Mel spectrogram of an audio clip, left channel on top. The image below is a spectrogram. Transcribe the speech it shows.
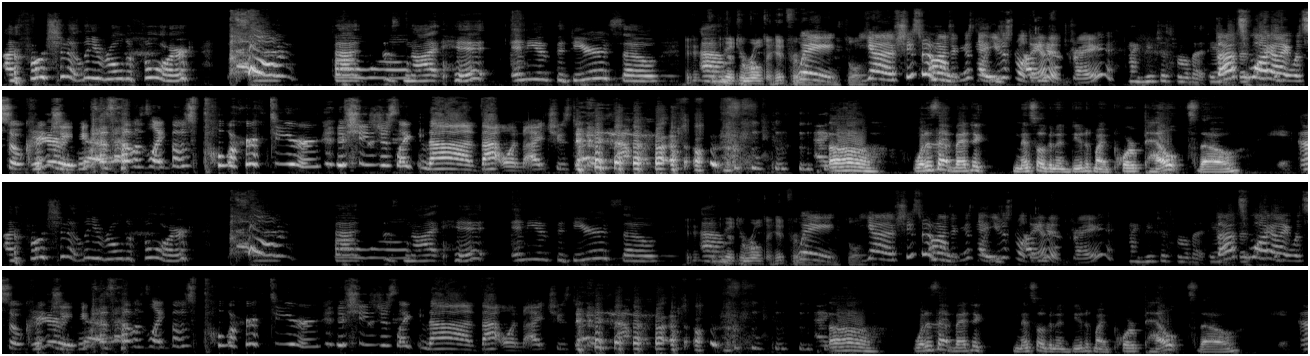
unfortunately rolled a 4. That does not hit any of the deer, so... I didn't think you had to roll to hit for Wait, Magic Missile. yeah, if she's doing Magic Missile, you just roll damage, right? Yeah, you just roll that damage. That's why I was so cringy, because I was like, those poor deer. If she's just like, nah, that one, I choose to hit that one. Oh, what is that magic missile going to do to my poor pelts, though?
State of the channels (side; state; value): right; quieter; 12.6 dB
